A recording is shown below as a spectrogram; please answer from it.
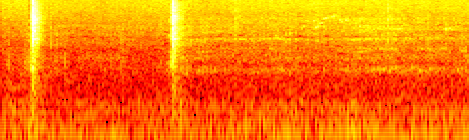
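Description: A handheld cigarette lighter being struck twice: two short, sharp clicks about two-thirds of a second apart.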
